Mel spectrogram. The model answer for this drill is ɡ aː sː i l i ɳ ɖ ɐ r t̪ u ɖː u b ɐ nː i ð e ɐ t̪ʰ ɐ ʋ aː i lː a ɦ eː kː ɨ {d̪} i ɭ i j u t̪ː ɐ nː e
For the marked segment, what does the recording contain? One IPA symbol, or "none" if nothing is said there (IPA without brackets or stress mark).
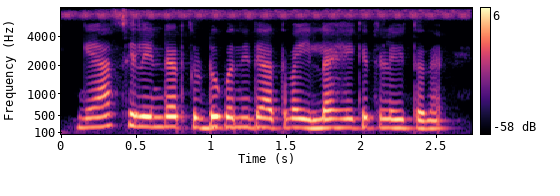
t̪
